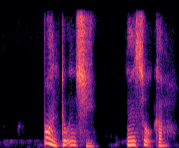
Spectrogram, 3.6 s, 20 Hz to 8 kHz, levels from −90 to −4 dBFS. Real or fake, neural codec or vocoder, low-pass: fake; codec, 16 kHz, 1.1 kbps, Voila-Tokenizer; 7.2 kHz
